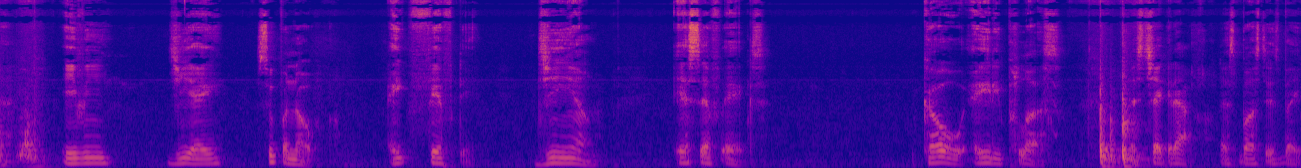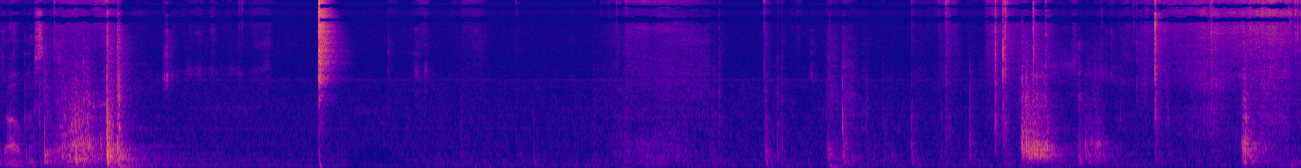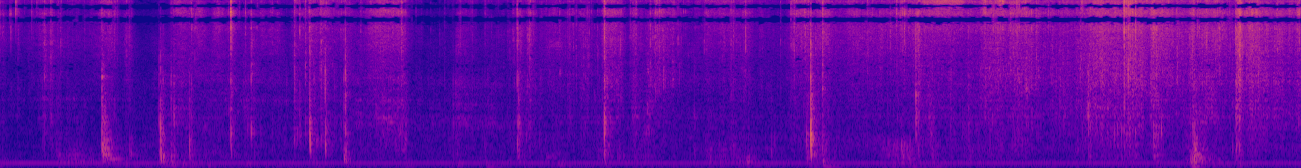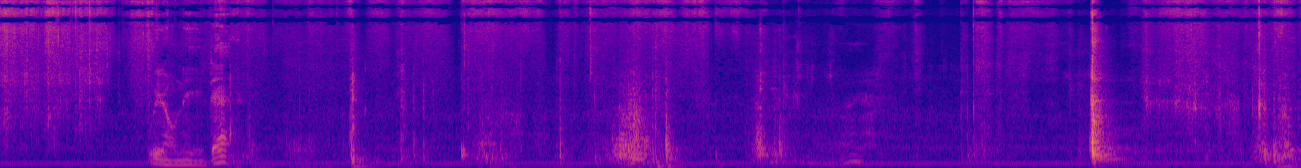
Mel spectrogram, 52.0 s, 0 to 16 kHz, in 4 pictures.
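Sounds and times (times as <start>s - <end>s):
shrink wrap crinkling and tearing: 24.2s - 41.3s.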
